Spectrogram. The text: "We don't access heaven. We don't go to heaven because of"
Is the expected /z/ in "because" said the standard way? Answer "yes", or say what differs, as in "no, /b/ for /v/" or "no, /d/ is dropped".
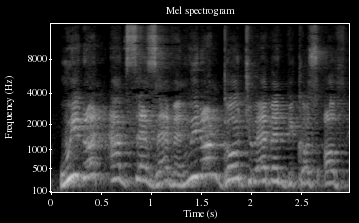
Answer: no, /s/ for /z/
